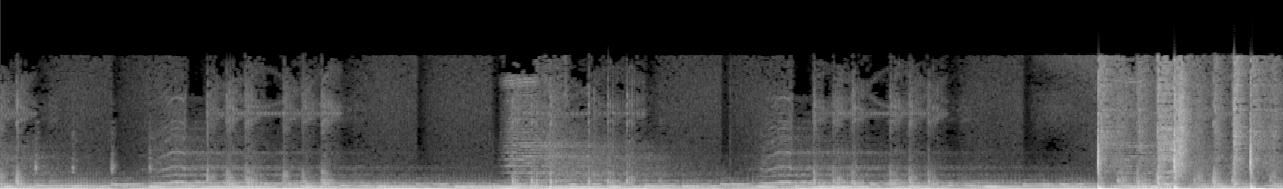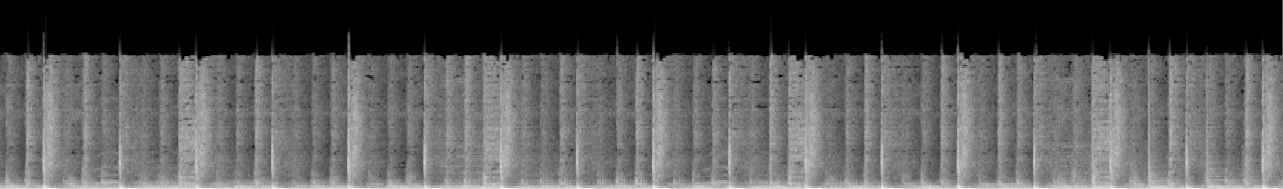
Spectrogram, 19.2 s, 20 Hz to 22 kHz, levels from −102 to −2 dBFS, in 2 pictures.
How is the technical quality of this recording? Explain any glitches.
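No glitches or faults heard.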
